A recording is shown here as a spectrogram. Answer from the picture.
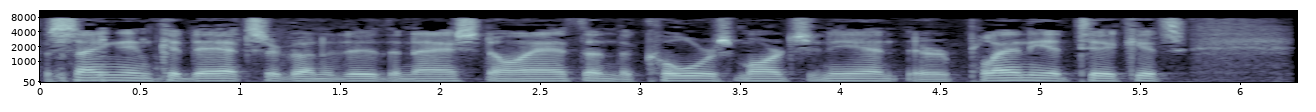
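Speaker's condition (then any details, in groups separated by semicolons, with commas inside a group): No condition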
